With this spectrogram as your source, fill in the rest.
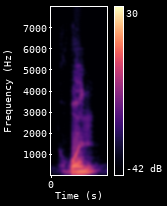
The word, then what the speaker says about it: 臀: It is pronounced as 臀.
